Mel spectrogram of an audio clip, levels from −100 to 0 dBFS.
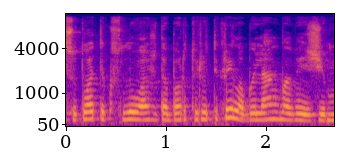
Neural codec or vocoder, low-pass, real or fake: none; 10.8 kHz; real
